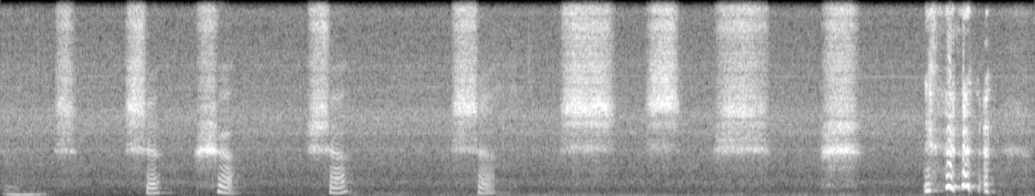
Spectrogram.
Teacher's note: Those sh sounds aren't really in English at all. in English, our normal sh sound isn't palatalized or retroflexed, right? No. It's more flat. Like the tongue is more flat.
